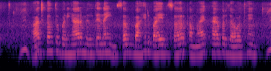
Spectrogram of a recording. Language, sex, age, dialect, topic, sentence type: Chhattisgarhi, male, 25-30, Central, agriculture, statement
